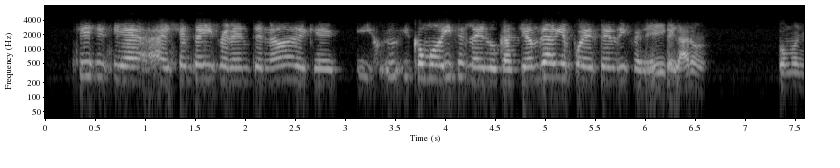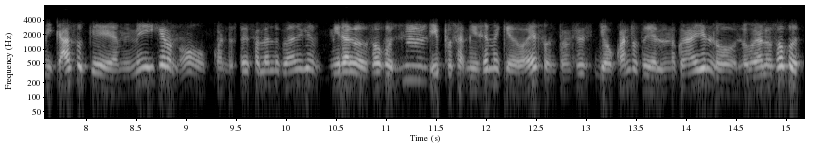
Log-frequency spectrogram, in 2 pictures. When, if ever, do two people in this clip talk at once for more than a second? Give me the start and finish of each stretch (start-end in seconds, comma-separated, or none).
none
